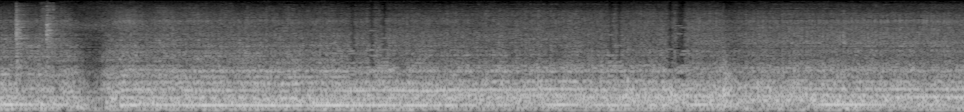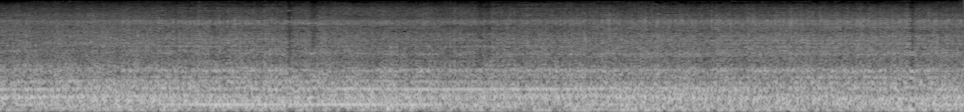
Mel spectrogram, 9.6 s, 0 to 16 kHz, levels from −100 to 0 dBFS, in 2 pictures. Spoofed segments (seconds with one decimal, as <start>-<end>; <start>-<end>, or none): 4.8-5.6; 6.3-7.3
